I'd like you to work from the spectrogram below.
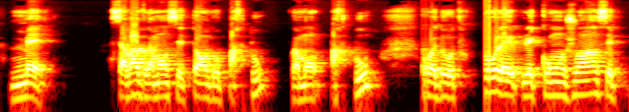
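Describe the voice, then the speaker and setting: A man with a lowish voice vlogging in a blunt, matter-of-fact way, often restarting his sentences. His voice echoes noticeably around the room he records in. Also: darkish tone. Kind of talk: casual explainer vlog.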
